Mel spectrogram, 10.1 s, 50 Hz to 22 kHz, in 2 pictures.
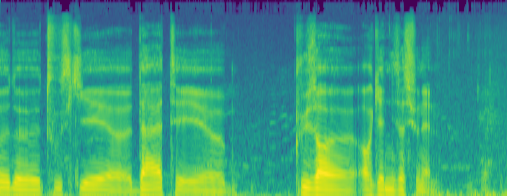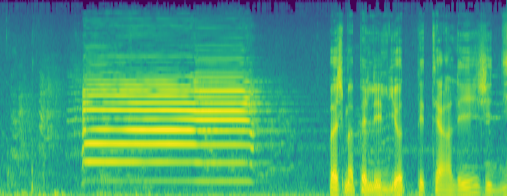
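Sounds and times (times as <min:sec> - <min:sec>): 
speech: 0:00.0 - 0:02.4, 0:03.0 - 0:05.0, 0:08.4 - 0:10.1
foghorn blast calling young people to a gathering: 0:05.9 - 0:08.1.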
